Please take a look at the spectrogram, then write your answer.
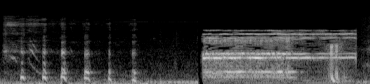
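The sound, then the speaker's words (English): A telephone rings for an incoming call with a quick series of pulsing electronic trills, then switches to a loud, steady sustained tone that cuts off abruptly. No one speaks. “Do you want to do another phone call?”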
